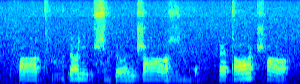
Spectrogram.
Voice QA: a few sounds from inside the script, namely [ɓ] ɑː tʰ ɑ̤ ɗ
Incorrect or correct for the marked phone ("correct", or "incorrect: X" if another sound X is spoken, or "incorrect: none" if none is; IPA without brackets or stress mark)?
incorrect: f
